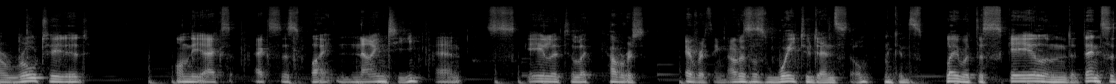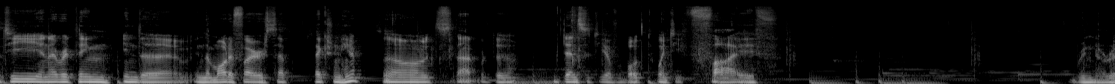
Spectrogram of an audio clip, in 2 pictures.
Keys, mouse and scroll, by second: 0.2 r, 4.2 shift+middle click, 4.7 s, 7.3 shift+middle click, 7.8-8.2 scroll up 2, 8.4 shift+middle click, 8.8 KP_0, 14.8-17.0 drag, 21.8-22.3 shift+drag.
